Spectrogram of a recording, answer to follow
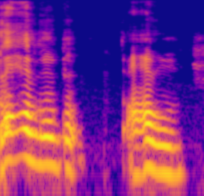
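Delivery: high cartoon "oh" noises; high mock yelps, acting out the scramble; imitated character noises. Acting out going in his mouth, high cartoon yelps. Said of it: "He's like".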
